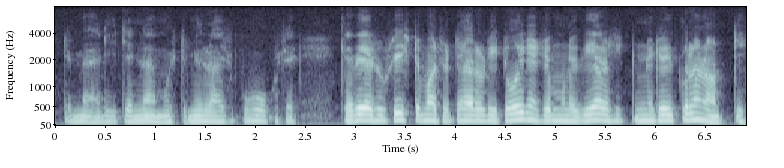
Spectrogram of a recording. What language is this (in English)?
Finnish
